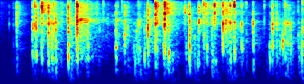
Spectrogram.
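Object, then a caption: Plastic water bottle. A water bottle is tapped and rattled in the hand, making a quick run of dry clicking and crinkling taps. The sound is bright and crisp with almost no low end, and each tap dies away almost instantly.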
